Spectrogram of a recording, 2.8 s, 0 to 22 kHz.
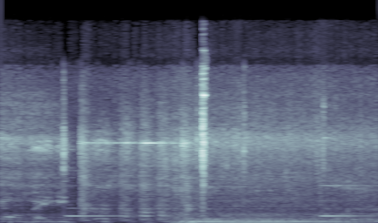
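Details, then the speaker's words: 2016 Ford Focus SE with a Mazdaspeed 3 dual exhaust, which had rough-idle problems, started after a spark plug change: the starter whirs briefly, then the engine catches cleanly and settles into a steady, even idle with no stumble. A normal start. "sounds pretty good your focus sound me very you know I have that uh uh Mazda Speed 3 dual exhaust in the back so your focus may vary on sound but I love it it doesn't feel like it wants to die"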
